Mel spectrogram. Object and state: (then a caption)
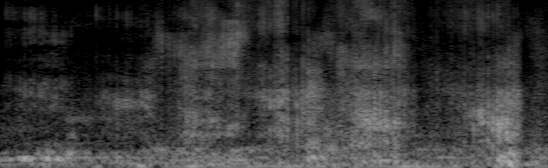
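Foam microphone windscreen being scratched. Long nails of both hands scratch across a black foam windscreen on a microphone, fast and slow. The result is a continuous muffled scratching and rustling with a heavy low rumble and little high brightness, swelling into louder scrapes near the end.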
